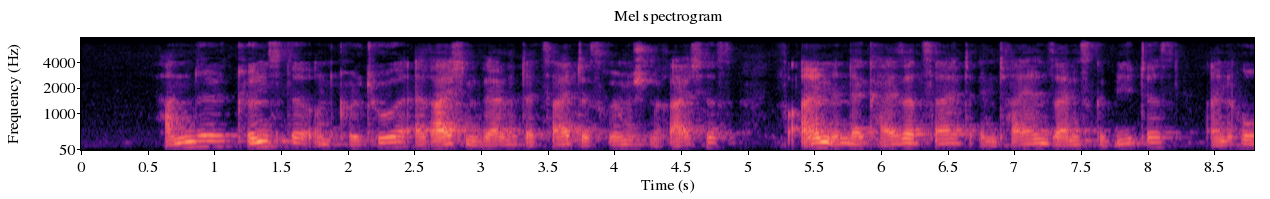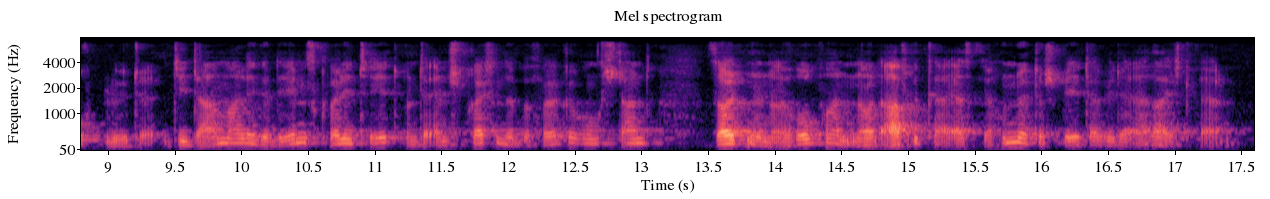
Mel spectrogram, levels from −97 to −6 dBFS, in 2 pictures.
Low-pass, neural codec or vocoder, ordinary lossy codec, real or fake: 7.2 kHz; codec, 44.1 kHz, 7.8 kbps, DAC; none; fake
